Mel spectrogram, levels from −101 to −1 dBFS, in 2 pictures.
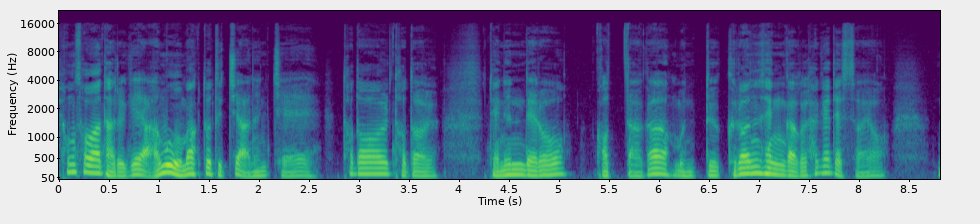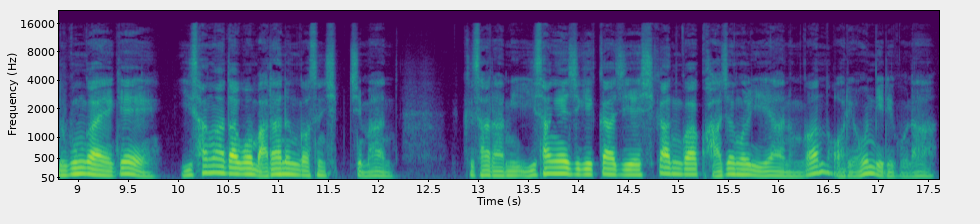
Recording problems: none

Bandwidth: 16 kHz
